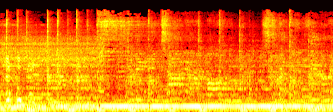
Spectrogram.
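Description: Heavy rock band playing live, heard from the audience: distorted guitar, drums and cymbals, with a low bass note held steady from about two seconds in.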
